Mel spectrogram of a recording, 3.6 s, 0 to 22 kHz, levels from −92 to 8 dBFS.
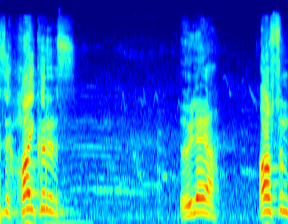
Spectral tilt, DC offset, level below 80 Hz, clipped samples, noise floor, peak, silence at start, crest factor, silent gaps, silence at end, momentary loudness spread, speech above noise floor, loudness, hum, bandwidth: -3.5 dB/octave; under 0.1%; -58 dBFS; under 0.1%; -50 dBFS; 0 dBFS; 0 s; 18 dB; none; 0 s; 20 LU; 35 dB; -16 LUFS; none; 17 kHz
